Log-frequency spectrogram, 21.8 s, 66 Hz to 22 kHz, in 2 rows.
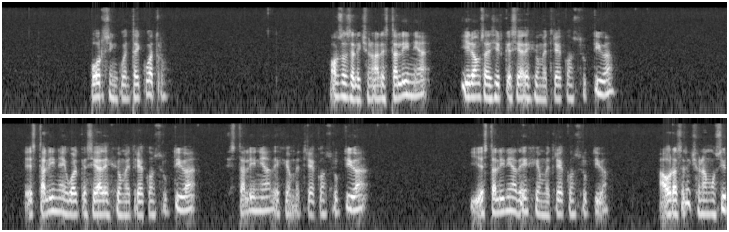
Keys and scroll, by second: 0.0-0.2 typing, 1.8-2.6 typing, 3.2 Escape.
